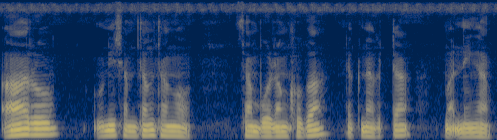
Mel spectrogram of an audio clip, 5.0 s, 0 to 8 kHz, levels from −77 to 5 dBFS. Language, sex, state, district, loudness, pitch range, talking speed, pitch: Garo, male, Meghalaya, West Garo Hills, -20 LUFS, 95-110 Hz, 85 wpm, 105 Hz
